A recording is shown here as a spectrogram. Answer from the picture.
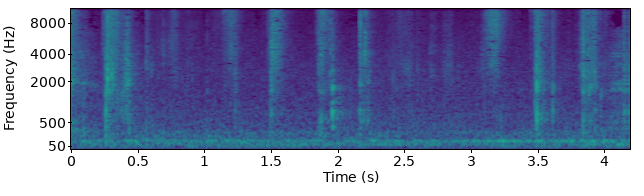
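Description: A tarot deck being shuffled by hand: a run of irregular sharp card snaps and riffles over a low steady hum.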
